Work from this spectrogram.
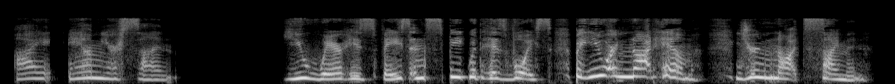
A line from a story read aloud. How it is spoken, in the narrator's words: Her voice rose to almost a scream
